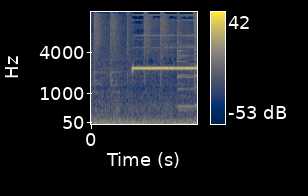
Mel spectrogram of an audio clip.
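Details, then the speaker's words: Long-haul truck hauling cabbages near Iwate, Japan: a steady high-pitched low-coolant warning beeps continuously over the diesel rumble despite the water level being checked before departure; the driver suspects low radiator water and fears overheating if driven on. "冷却水不足という警告音がさっきからピーピーピーピーなってますこれはとてもよろしくない状態ですはい"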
